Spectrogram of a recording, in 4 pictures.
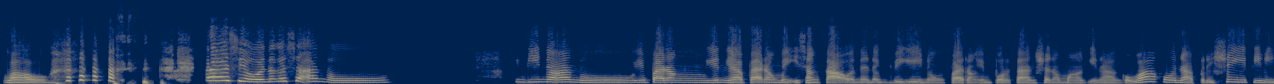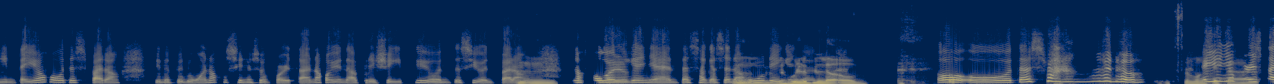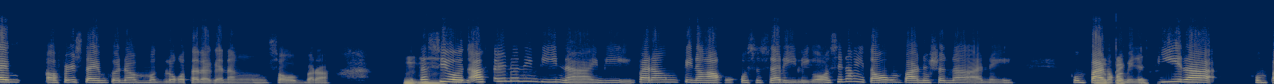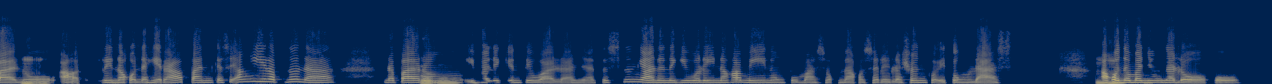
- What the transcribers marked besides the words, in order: laugh; chuckle; scoff; laughing while speaking: "parang ano"; other noise; other background noise
- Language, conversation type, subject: Filipino, unstructured, Ano ang nararamdaman mo kapag niloloko ka o pinagsasamantalahan?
